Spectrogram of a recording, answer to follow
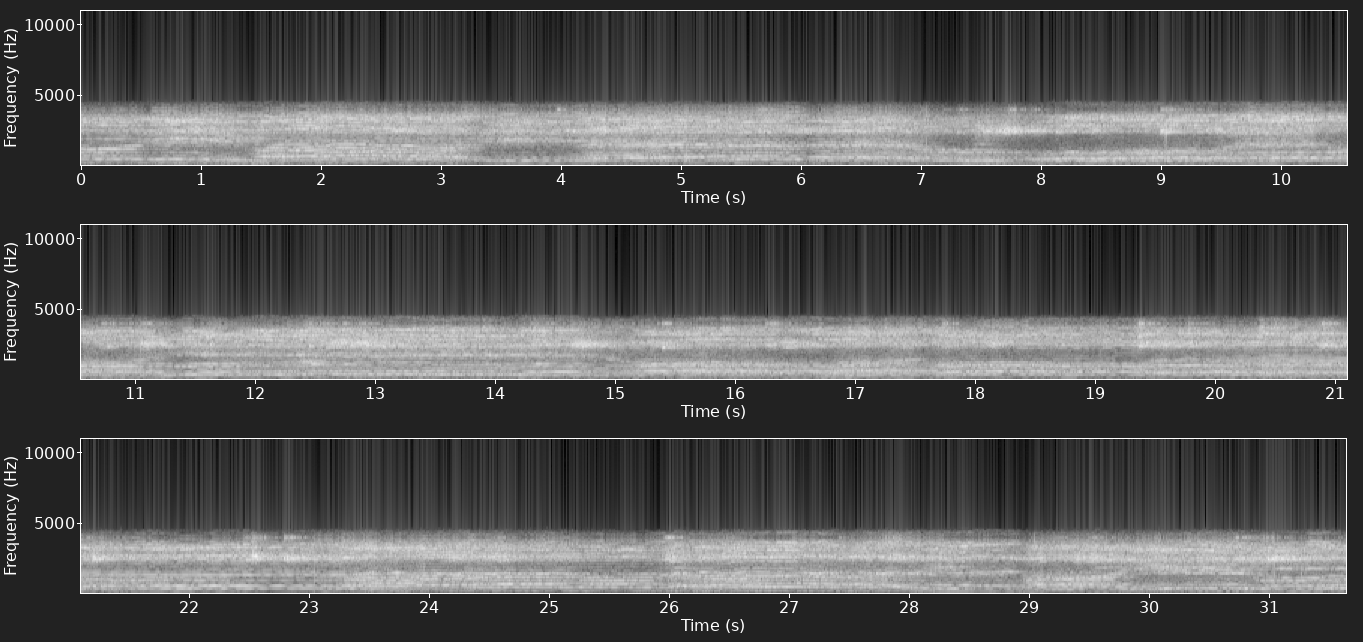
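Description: Byzantine chant sung by several voices at the Small Entrance of the Orthodox Divine Liturgy. A melody moves over a steadily held drone (the ison).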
